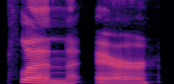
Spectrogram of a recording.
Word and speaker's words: plein air: Well, Plein Air, the word itself, comes from the French. So they pronounce it Plein Air, P-L-E-I-N, or you can also say Plein Air.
